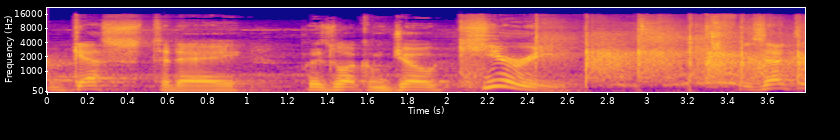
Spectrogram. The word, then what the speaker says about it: Keery: but certainly our guest today please welcome Joe Curie is that the correct pronunciation just tear it tear it yes it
